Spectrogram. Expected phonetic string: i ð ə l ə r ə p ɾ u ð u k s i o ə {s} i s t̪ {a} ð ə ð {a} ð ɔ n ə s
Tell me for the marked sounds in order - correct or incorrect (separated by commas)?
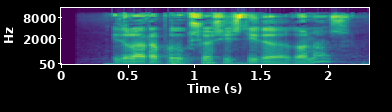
correct, incorrect, incorrect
